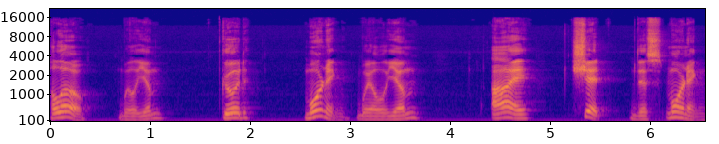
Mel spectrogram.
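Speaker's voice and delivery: robotic, dead level, stopping on each word. Speaker mocking an actress's movie performance, imitating robotic line delivery. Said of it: "She sounds like a robot throughout the entire movie".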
